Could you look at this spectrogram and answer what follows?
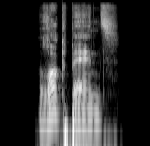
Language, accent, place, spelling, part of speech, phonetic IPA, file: German, Germany, Berlin, Rockbands, noun, [ˈʁɔkˌbɛnt͡s], De-Rockbands.ogg
- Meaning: 1. plural of Rockband (“rock band”) 2. genitive singular of Rockband (“skirt belt”)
